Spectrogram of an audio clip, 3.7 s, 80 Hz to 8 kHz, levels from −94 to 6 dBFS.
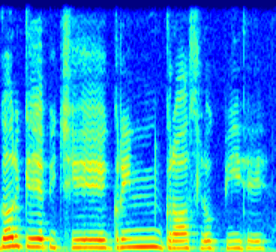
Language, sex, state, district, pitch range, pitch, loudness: Hindi, female, Arunachal Pradesh, Lower Dibang Valley, 225-260 Hz, 240 Hz, -18 LUFS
